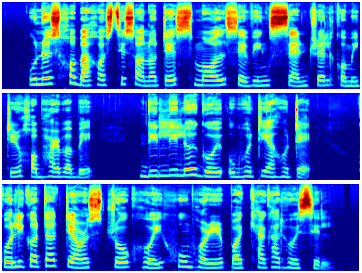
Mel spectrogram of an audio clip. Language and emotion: Assamese, neutral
